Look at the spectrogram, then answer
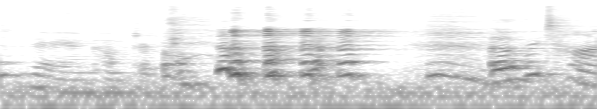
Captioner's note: laughter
